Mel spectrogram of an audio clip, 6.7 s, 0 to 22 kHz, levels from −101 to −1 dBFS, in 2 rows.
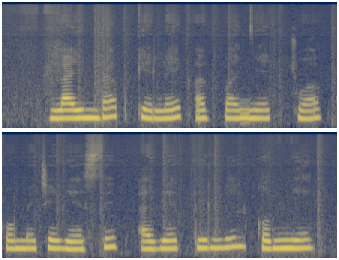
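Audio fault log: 0.35–0.41 s, sound dropped by the voice detector: for 60 ms the speech gives way to flat, steady noise, then resumes. The sender's voice detector likely mistook quiet speech for background and paused transmission, as Opus DTX does, so comfort noise filled the gap.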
